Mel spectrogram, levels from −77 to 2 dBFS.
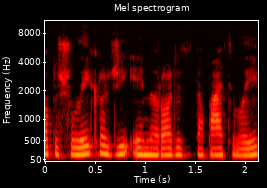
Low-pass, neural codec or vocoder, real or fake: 9.9 kHz; none; real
